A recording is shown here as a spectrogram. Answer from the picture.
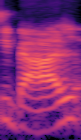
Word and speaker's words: Sibel: It's Sibel in Turkish, but it's it was the perfect name for her because she's so doom oriented.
